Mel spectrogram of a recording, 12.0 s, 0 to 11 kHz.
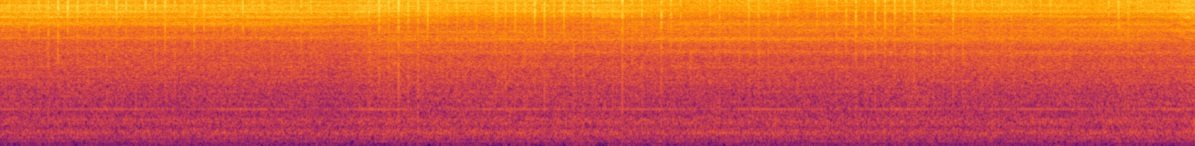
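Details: Laser tattoo removal of a scripted-name tattoo on the upper back at a clinic: rapid sharp snapping clicks, about 150 a minute, over a steady hiss as the laser fires pulses; the patient says they are okay.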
